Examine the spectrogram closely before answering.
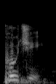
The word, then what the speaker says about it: Poochie: Poochie, right? Poochie. Okay, so like a CH sound.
